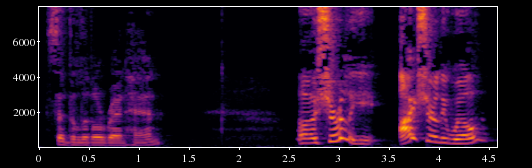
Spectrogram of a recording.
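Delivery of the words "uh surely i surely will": loud, high, eager yes; eager dog. Acted. The dog eagerly claiming the bread, loud. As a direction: jump at the chance.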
